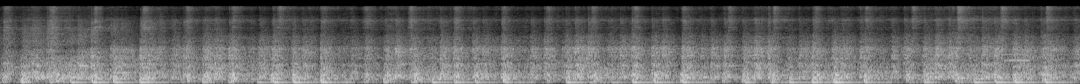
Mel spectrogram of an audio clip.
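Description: Loud live drumming at a fast, steady beat, with dense repeated strokes and a deep booming low end.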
